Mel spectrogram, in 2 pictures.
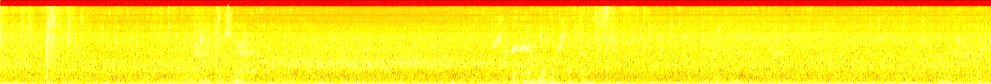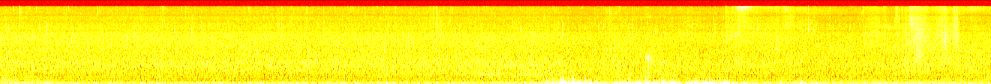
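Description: Outdoor ambience: a steady low rumble of wind on the microphone, swelling louder for a few seconds near the end, with the faint trickle of a tiny creek.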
